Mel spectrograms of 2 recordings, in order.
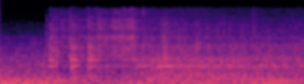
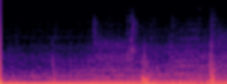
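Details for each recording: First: Van broken down in rural Colombia after crazy noises and a rattle; engine restarted, oil level looks good, some leak remains. Steady, even low idle rumble with no knocking, ticking or grinding; crazy noise gone. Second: Camper van climbing uphill on rural road the day after breaking down: deep pulsing throb under heavy low rumble, like a rumble strip, as the cooling fan kicks on; fan rattling.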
